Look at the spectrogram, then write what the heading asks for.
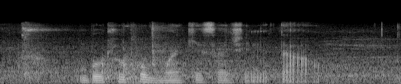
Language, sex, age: Tswana, male, 21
